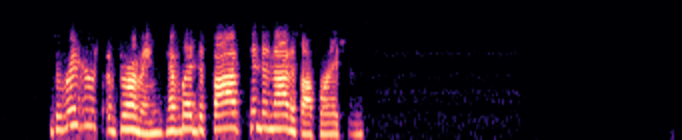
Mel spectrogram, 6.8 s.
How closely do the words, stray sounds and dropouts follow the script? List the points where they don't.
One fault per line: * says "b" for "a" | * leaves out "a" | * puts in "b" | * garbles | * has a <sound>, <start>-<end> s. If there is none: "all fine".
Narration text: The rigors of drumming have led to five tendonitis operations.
all fine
